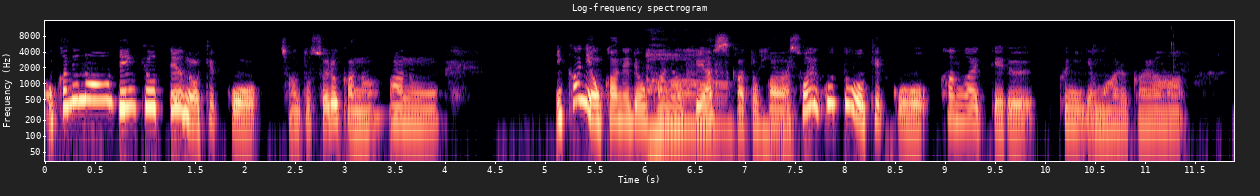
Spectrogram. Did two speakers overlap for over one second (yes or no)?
yes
